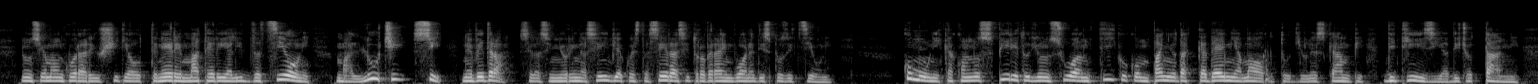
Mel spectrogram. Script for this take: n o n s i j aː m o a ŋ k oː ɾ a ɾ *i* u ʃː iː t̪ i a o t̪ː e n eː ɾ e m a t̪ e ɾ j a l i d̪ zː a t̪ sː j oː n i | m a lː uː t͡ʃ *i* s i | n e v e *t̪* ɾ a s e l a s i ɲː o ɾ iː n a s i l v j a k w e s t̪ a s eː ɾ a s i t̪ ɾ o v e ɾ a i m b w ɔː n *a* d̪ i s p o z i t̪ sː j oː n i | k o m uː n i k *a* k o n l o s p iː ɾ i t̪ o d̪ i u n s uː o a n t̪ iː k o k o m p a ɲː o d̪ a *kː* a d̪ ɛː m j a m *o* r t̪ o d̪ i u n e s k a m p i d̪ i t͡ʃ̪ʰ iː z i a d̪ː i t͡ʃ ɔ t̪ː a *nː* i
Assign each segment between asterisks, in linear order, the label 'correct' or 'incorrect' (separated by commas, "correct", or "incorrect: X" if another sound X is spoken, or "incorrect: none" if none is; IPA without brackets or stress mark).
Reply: correct, correct, incorrect: d̪, incorrect: e, correct, correct, incorrect: ɔ, correct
